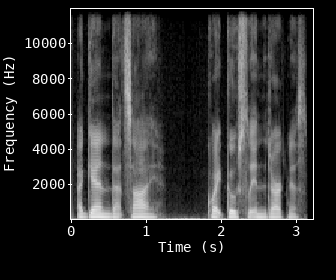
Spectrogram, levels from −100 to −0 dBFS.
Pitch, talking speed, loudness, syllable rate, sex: 160 Hz, 130 wpm, -18 LUFS, 5.0 syllables/s, female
